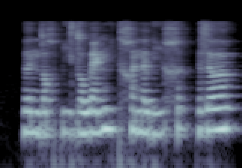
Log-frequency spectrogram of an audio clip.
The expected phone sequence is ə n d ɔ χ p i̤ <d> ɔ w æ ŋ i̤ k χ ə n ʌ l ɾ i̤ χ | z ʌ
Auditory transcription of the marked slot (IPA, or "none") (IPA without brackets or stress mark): d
